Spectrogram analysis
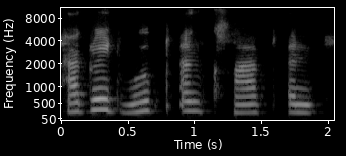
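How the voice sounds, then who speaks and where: A woman's voice: high-pitched, fairly even intonation, slow, no echo. A young girl reading a storybook aloud as a student in a reading club.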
